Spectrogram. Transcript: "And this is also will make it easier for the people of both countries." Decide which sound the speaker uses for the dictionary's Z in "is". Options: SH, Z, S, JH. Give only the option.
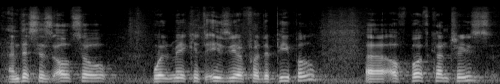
Z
